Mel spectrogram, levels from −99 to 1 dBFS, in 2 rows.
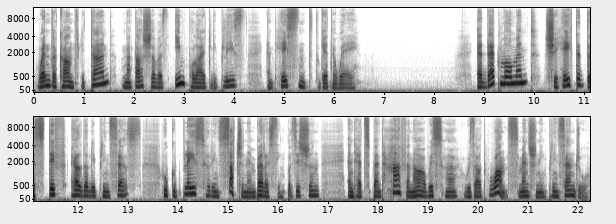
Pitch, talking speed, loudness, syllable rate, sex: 160 Hz, 120 wpm, -20 LUFS, 4.2 syllables/s, female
